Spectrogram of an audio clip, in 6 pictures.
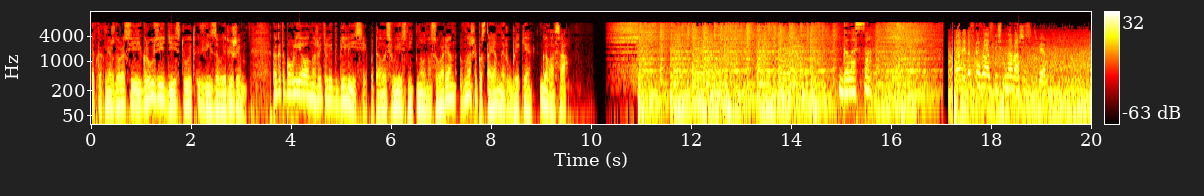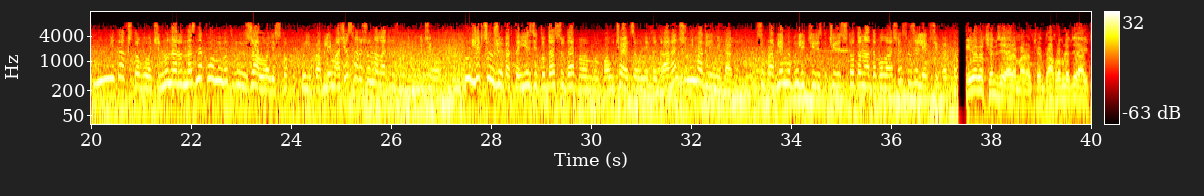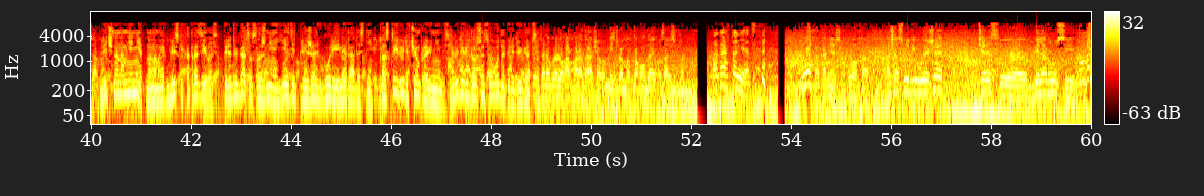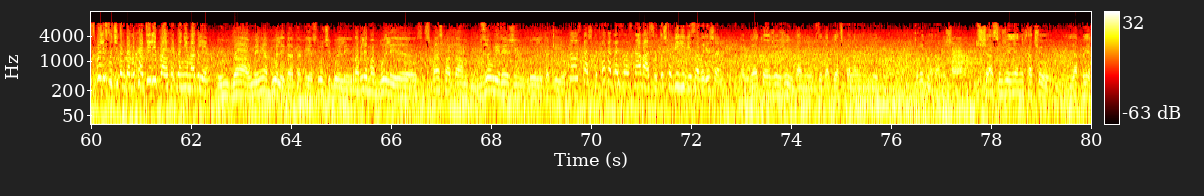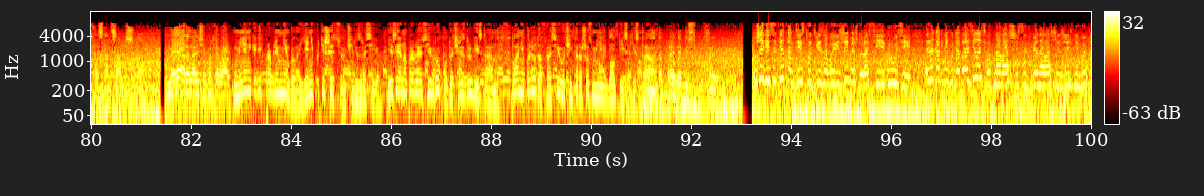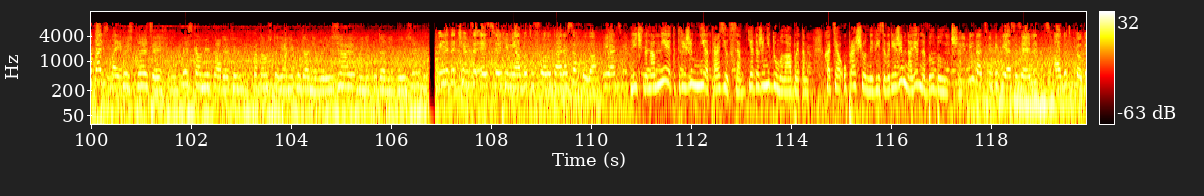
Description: Голоса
